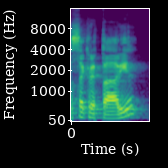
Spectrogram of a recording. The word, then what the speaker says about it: secretária: A palavra secretária, secretária, eu alongo a letra A, certo? Então a sílaba tônica é o tá, e é uma paroxítona terminada de ditongo.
